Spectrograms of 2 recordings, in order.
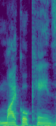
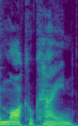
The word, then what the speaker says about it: Michael Caine: I can't remember which celebrity taught us this, but if you want to replicate Michael Caine's accent, you say my cocaine. You say Michael Caine. Michael Caine. That's how you say his name.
